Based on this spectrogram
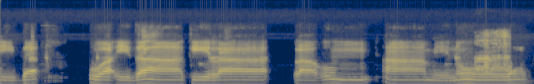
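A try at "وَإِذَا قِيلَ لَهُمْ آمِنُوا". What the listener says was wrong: Lagi-lagi di sini ki-nya Pak. Panjangkan ya.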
